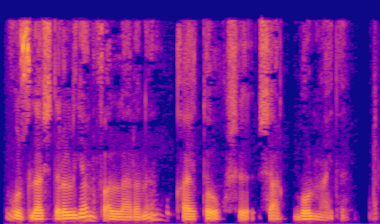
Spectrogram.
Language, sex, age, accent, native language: Uzbek, male, 18-24, Andijon, Uzbek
